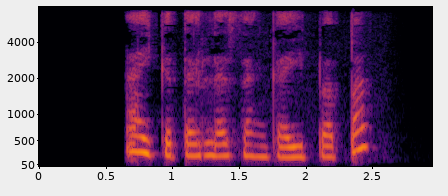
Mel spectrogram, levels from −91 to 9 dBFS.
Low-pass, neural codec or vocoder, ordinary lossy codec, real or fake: 7.2 kHz; none; AAC, 32 kbps; real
